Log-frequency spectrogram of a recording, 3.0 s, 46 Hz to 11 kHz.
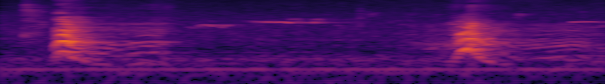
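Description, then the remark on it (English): Two sharp dog barks about two seconds apart, with a faint high whine between them, all over a low, steady background hum. “It's the dog days of summer, so I've surrounded myself with dogs to bring you the latest Big Scary Show, Episode 165.”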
